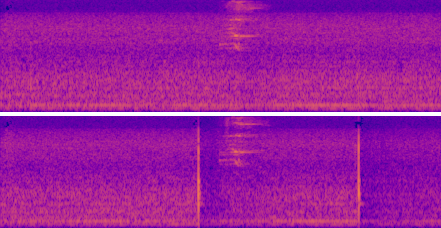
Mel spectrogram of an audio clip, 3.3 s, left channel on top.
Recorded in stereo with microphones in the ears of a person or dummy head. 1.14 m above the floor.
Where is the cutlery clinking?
5° left (ahead or behind), 2.5 m.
